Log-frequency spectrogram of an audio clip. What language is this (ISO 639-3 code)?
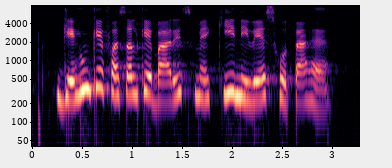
mag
